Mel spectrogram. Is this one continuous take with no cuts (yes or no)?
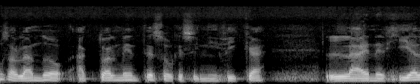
no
